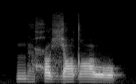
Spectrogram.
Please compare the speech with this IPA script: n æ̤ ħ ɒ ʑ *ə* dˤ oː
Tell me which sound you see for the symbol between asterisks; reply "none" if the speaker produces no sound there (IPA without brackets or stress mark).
æ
